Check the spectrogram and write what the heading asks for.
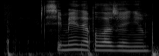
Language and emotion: Russian, neutral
